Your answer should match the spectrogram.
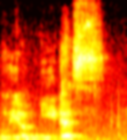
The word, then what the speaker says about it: Leonidas: in number three King Leonidas and you saw how to spell that it's like Leo like the lion now I looked up the Greek pronunciation and they said Leo need us but in the movie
